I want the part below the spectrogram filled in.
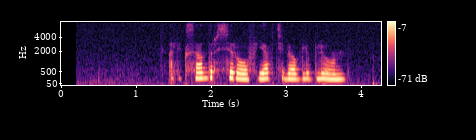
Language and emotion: Russian, neutral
